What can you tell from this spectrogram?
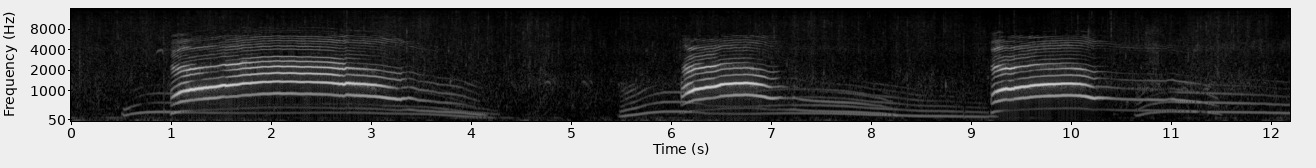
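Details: Fighting cats trade three long, rising-then-falling yowls, each loud wail trailing into a lower drawn-out moan, with quiet gaps between the outbursts.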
